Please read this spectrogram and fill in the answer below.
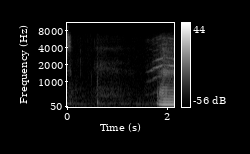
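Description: Near silence for about a second and a half, then a man's voice starts again on a drawn-out, rising vowel that leads into speech.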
